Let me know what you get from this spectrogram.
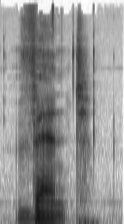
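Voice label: "vent" English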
